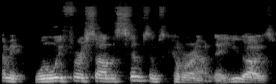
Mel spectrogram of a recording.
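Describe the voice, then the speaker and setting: A man's animated, fairly high-pitched voice with vocal fry at a very fast pace. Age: 50s. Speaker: animator and filmmaker. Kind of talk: casual chat.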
